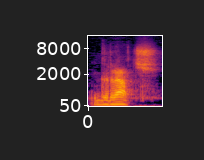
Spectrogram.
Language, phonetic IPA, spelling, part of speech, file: Polish, [ɡrat͡ɕ], grać, verb, Pl-grać.ogg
